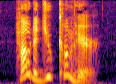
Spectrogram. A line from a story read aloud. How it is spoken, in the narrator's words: he cried aghast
